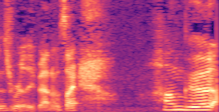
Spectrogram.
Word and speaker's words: Hangul: Hangul. I know that kind of this U is like a U that you say like in put or good, like So Hangul.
